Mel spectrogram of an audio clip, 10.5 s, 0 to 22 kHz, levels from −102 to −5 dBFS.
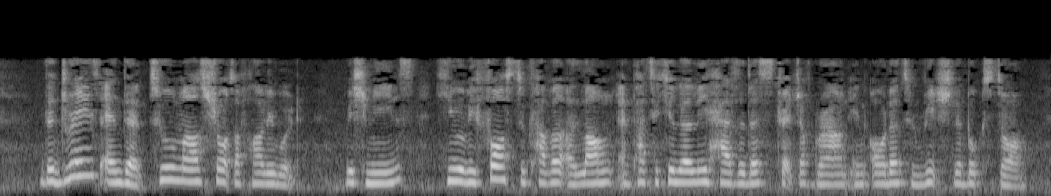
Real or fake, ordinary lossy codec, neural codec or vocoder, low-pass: fake; MP3, 32 kbps; codec, 16 kHz, 4 kbps, FunCodec, trained on Chinese and English, 50 frames a second; 7.2 kHz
